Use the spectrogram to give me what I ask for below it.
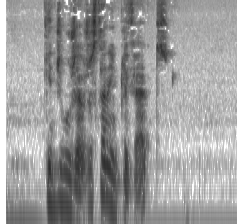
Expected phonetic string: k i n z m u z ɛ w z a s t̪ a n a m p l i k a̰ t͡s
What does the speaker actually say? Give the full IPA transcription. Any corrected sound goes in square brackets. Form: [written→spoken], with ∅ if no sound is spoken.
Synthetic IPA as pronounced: k i n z m u z ɛ w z [a→ə] s t̪ a n [a→i] m p l i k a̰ t͡s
